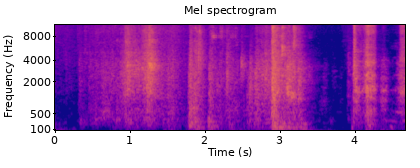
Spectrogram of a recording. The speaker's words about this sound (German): Ich mache mal kurz die Tür zu, okay?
